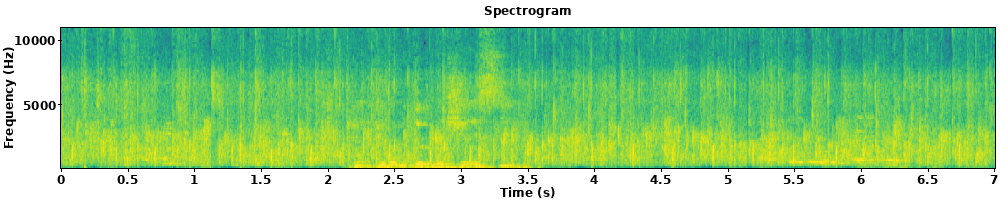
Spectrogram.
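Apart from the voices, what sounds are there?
church congregation applauding and acclaiming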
